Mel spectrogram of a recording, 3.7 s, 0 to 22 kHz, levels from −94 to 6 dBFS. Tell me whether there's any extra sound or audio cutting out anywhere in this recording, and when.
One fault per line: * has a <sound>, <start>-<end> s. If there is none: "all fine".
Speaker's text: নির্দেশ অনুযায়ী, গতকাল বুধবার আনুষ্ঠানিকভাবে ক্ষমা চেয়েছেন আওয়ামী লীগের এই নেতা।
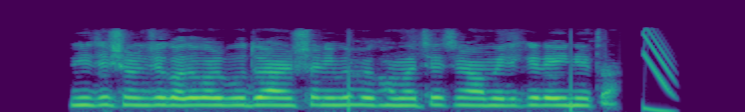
* has a chirp, 3.2-3.4 s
